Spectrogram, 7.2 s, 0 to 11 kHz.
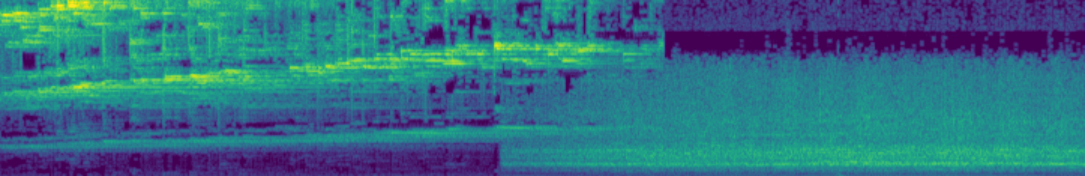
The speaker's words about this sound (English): Prisoners cheering, drowning out the voice of Pope John the 23rd as he speaks to them behind the bars of a Roman prison. It was Christmas 1958, and in an unprecedented gesture, a pope was standing in their midst offering them words of comfort.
